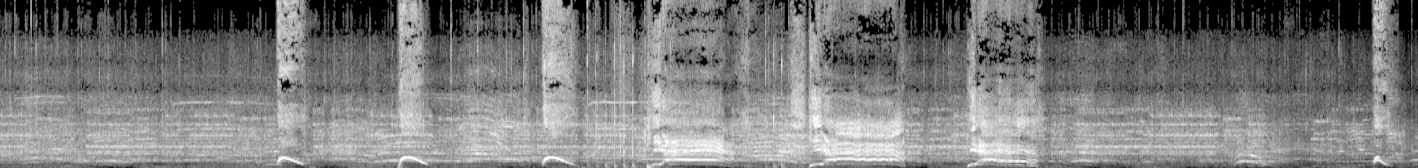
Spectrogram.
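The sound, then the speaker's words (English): A church audience shouting, cheering, running and blessing the Lord, with repeated rising whoops and loud bursts of crowd noise over a steady, dense background of many voices. “Them saints are shouting. They're running. They're blessing the Lord.”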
